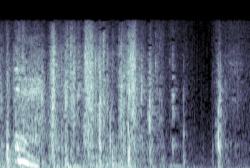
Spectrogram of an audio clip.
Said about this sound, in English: Try the door. Oh, he locked it. It's a rickety-looking door. One kick ought to break it.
